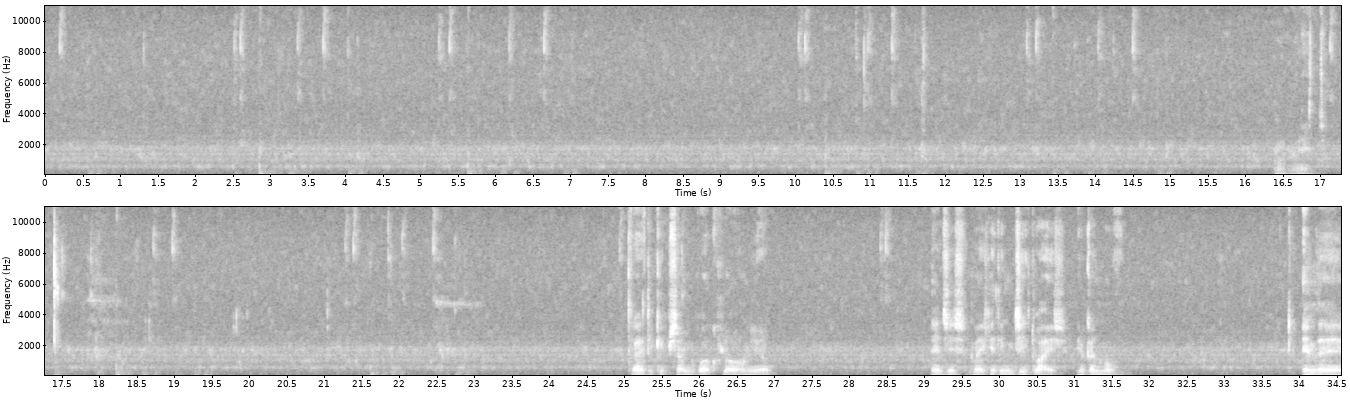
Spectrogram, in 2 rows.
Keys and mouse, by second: 2.9 a, 3.3 b, 4.1 g, 5.8 a, 6.1 b, 7.0 g, 10.5 a, 10.9 b, 11.7 g, 13.6 a, 14.0 b, 14.9 g, 17.6 middle click, 18.3 a, 18.6 b, 19.3 g, 21.7 a, 22.0 b, 22.8 g, 25.6-28.5 middle drag, 28.5 click, 29.6 g.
